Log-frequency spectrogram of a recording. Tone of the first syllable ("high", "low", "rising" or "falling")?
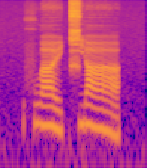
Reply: falling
